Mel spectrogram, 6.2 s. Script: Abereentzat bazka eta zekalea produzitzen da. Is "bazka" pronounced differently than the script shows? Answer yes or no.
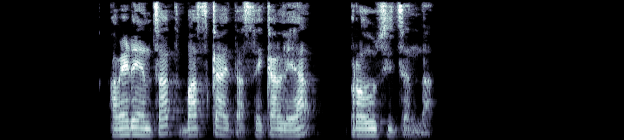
no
